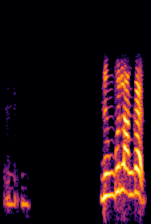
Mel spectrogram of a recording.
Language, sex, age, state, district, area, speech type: Bodo, female, 60+, Assam, Udalguri, rural, conversation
